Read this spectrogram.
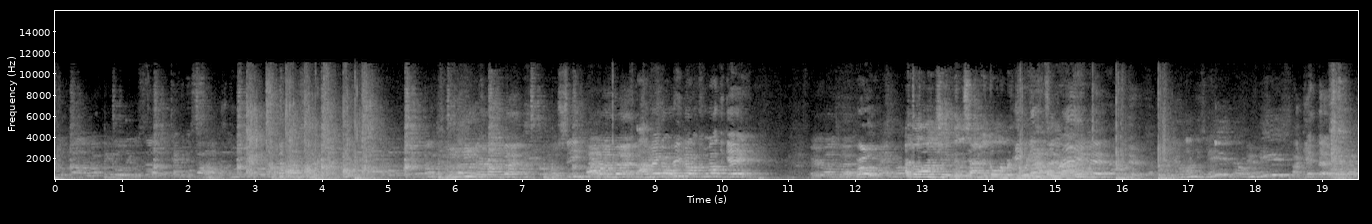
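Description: Young men call out and talk in a large echoing hall.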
